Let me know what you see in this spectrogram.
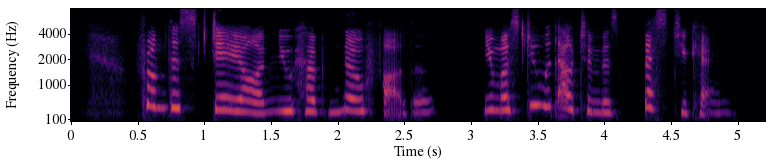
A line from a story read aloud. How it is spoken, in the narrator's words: his mother only wept the more and sobbed out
